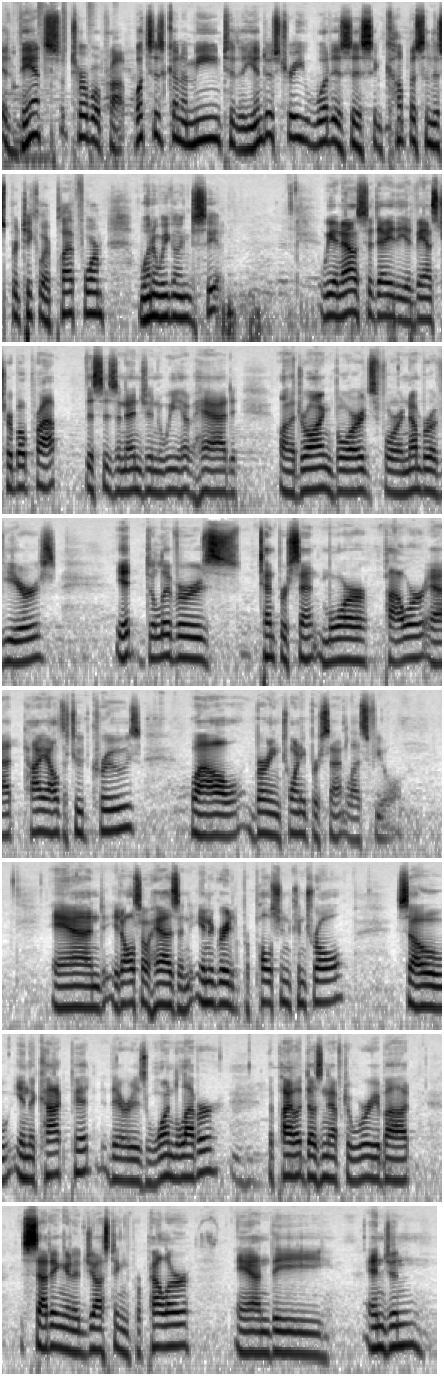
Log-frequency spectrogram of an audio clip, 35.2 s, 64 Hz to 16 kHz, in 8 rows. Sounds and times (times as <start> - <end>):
Speech: 0.0 - 21.7, 22.5 - 35.1.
